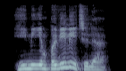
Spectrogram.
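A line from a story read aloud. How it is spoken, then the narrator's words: Barked command. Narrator (Russian): рявкнул Кайден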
